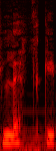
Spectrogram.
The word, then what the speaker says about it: Linlithgow: You could say Lithgow if it's easier. Lithgow. The Scots pronunciation. So we're sitting in the gift shop of Linlithgow Palace.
